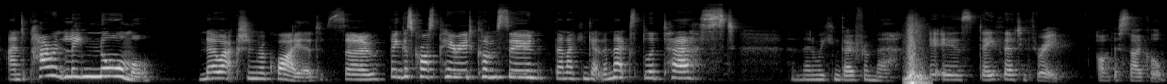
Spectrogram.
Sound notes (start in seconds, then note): 9.0 video swooshing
